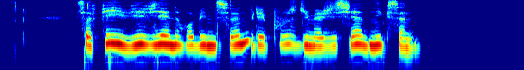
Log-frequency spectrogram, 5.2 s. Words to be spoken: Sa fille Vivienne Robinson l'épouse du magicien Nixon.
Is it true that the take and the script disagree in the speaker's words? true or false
false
